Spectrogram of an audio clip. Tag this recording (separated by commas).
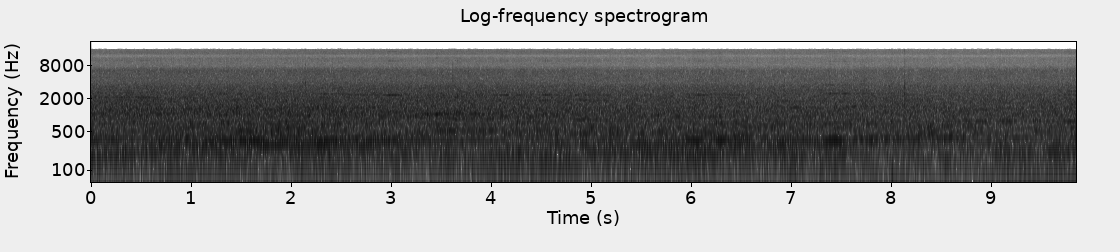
Music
